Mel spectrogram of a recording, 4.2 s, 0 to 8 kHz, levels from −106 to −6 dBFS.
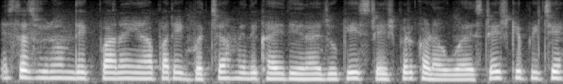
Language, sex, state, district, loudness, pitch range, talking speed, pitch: Hindi, female, Uttar Pradesh, Hamirpur, -17 LUFS, 195-220 Hz, 355 wpm, 210 Hz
